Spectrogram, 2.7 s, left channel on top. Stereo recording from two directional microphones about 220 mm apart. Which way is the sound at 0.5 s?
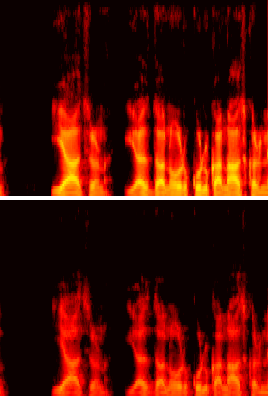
30° left (ahead or behind).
